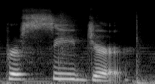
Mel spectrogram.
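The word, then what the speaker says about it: procedure: Aviação e significa procedimento nós falamos por Sider aqui a letra D vai ganhar um som de J logo em seguida dela a letra U ganha um som próximo de que seria mais ou menos o nosso a com acento circunflexo e no final nós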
